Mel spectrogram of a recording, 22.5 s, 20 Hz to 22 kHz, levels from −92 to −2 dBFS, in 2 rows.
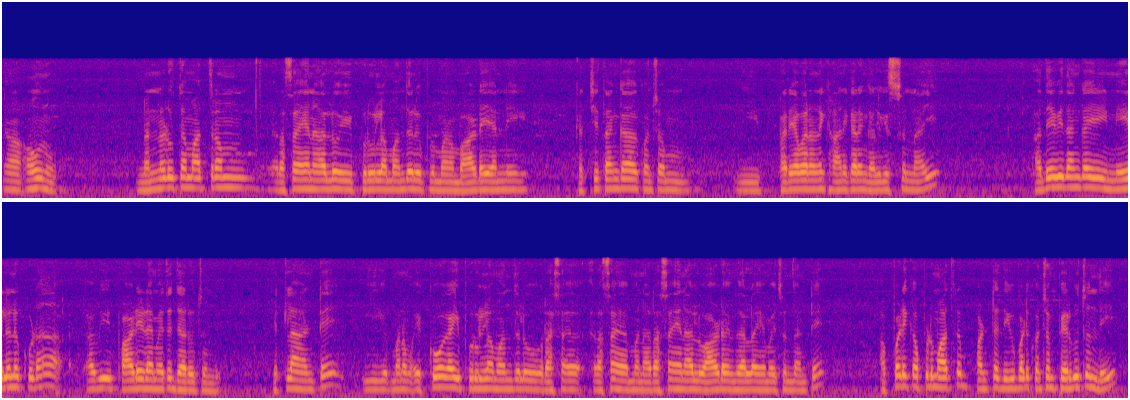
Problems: background sounds at intervals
